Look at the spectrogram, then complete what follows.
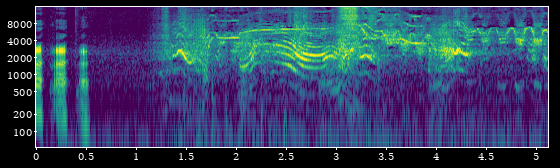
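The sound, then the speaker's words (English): An orca's family-specific biphonic call, one animal making a high and a low frequency at the same time: a high, warbling whistle-like tone and a lower wavering tone sounding together, rising and falling for several seconds after a couple of brief opening pulses. “That's one animal making the high and the low bit.”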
